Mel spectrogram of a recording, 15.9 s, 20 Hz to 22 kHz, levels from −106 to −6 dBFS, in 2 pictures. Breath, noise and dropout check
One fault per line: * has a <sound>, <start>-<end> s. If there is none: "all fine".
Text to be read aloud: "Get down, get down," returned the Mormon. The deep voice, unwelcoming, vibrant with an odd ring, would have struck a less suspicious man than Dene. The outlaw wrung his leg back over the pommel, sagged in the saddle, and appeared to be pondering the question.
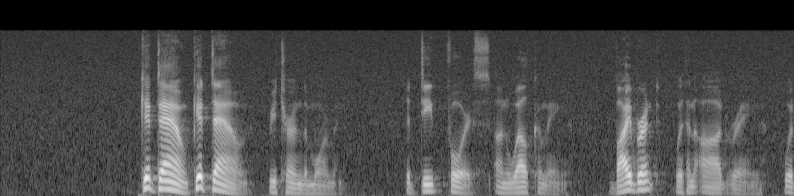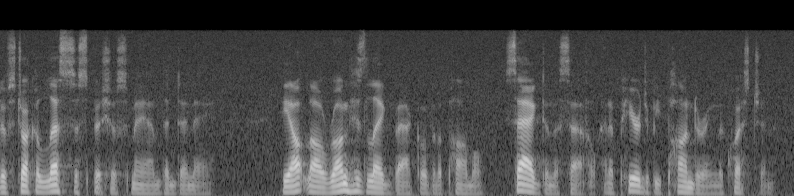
all fine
